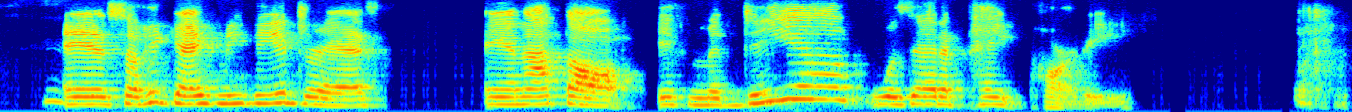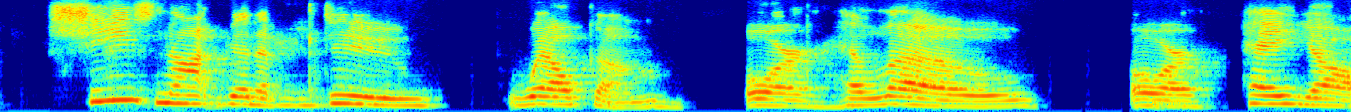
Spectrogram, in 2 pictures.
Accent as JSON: {"language": "English", "region": "Alabama", "country": "United States", "said": "So everybody knew we're from Alabama, you know, the whole thing."}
